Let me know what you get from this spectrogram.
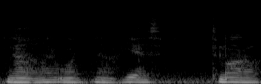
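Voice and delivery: usual speaking voice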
